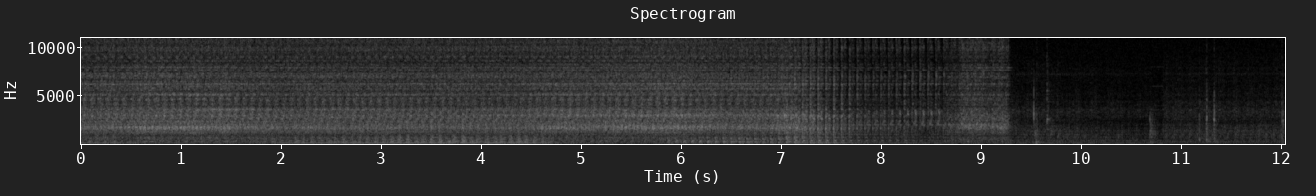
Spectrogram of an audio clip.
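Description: Milling machine spindle running a boring head through a light cut in the port of a Saab intake manifold, with a steady hiss of coolant spray over a low hum. The hum dies away about eight seconds in and the hiss cuts off suddenly a second later, leaving a few light clicks.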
